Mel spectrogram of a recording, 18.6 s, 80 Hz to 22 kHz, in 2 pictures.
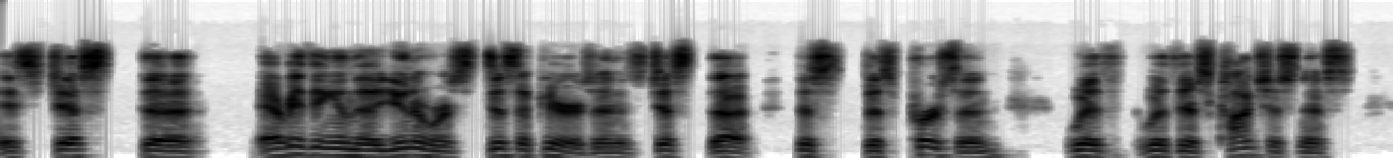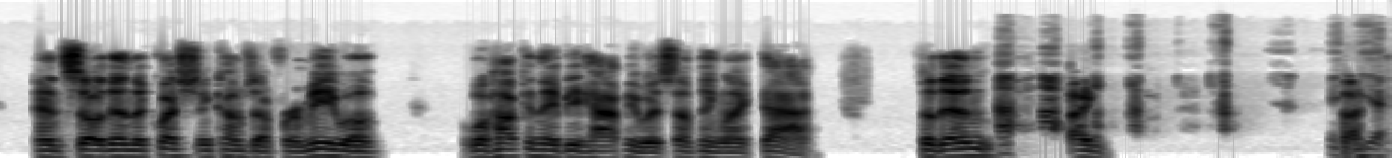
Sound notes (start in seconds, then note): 15.9 laughs heartily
